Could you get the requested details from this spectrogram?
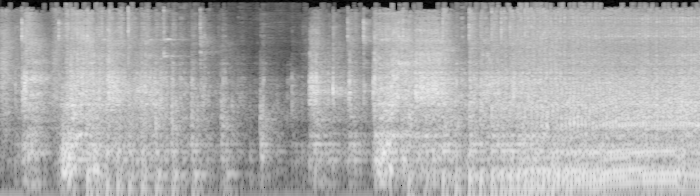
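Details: Old Lawn-Boy Loafer dual-engine rider, front mower two-stroke engine after carburetor work, dripping fuel: a few sputtering catches, then it settles into a fast, steady two-stroke popping.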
